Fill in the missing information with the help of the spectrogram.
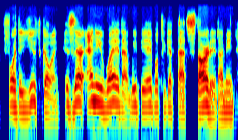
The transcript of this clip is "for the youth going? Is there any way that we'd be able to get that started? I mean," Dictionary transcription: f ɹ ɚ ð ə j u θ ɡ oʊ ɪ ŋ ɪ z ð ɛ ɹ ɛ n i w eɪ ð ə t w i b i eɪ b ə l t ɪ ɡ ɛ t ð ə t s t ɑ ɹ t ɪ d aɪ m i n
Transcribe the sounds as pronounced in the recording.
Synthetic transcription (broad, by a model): f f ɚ ð ə j u θ ɡ oʊ ɪ ŋ ɪ z ð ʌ ɹ ɛ n i w eɪ ð ə t w i b i eɪ b l t ɪ ɡ ɛ t ð ə t s t ɑ ɹ t ɪ d aɪ m i n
